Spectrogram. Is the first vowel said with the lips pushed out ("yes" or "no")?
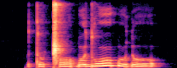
yes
